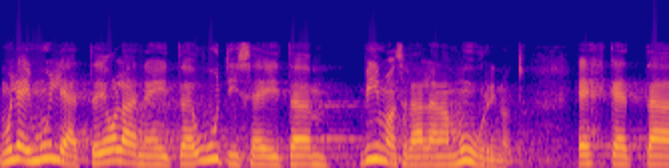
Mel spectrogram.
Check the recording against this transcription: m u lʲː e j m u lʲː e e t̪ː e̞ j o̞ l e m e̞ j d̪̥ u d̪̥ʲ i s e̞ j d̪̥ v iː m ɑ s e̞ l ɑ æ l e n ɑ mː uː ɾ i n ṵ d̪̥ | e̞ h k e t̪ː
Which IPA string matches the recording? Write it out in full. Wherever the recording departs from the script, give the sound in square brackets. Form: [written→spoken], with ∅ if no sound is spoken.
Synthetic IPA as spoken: m u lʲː e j m u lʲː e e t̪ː e̞ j o̞ l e [m→n] e̞ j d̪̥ [u→uː] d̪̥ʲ i s e̞ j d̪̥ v iː m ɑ s e̞ l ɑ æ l e n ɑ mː uː ɾ i n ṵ d̪̥ | e̞ h k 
